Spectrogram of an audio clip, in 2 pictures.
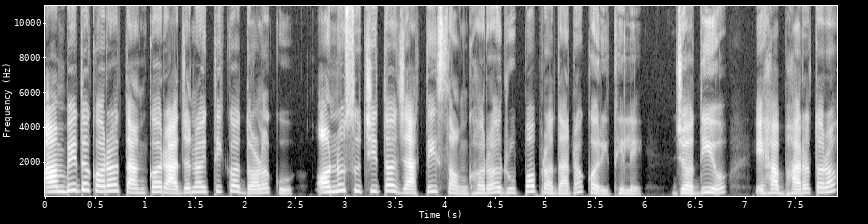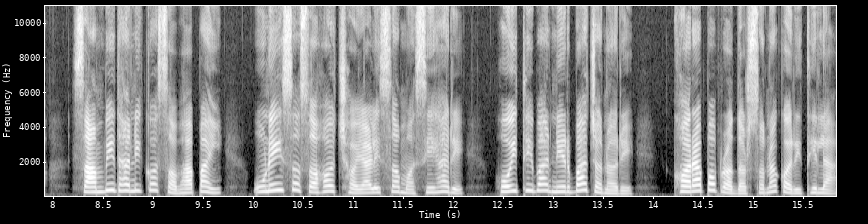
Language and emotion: Odia, neutral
